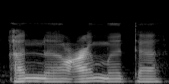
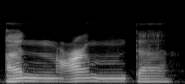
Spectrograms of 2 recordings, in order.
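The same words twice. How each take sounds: First: The consonants carry an added bouncing echo sound. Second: The consonants are held cleanly, without any bounce. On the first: The speaker calls it wrong. "Contoh yang ada bacaan tawalludnya" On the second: The speaker calls it right. "Maka kedua contoh tersebut perlu dihindari"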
